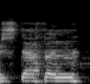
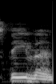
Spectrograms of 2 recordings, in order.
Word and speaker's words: Stephen: that and she's like that's pronounced steven even though it's ph you'll learn all this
